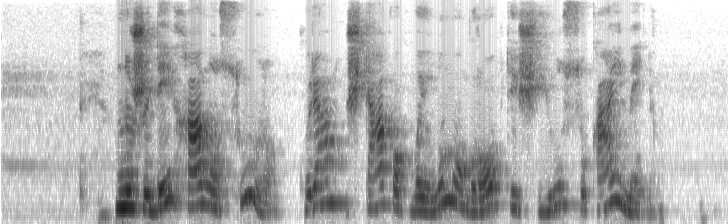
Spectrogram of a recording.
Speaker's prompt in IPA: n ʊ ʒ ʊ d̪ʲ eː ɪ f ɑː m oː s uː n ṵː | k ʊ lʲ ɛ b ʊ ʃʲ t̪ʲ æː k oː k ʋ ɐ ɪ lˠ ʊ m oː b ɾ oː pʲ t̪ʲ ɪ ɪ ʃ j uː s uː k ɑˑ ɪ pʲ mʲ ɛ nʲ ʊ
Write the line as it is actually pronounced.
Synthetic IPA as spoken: n ʊ ʒ ʊ d̪ʲ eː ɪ x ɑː n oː s uː n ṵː | k ʊ ɾʲ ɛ m ʊ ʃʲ t̪ʲ æː k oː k ʋ ɐ ɪ lˠ ʊ m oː ɡ ɾ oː pʲ t̪ʲ ɪ ɪ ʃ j uː s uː k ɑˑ ɪ mʲ ɛ nʲ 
